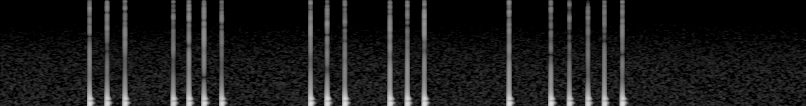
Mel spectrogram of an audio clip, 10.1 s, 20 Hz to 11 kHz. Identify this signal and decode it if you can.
Tap code, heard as knocks on a wall, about 5 knocks a second. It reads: ONE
